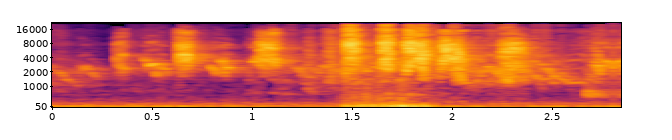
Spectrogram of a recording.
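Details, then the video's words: Budgerigar chirping in loud bursts of harsh squawky warbles and bright high squeaks, with a brief low thump midway. "BUDGIE CHIRPING SOUNDS"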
